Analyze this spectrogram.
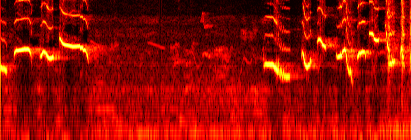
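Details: Oriental magpie-robin in energetic full-variation song, opening with three loud slurred whistles, a quiet gap, then a fast cascade of sharp, bright chirps and rising whistles.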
